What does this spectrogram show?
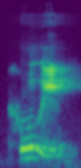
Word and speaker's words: Julie: And Huli, which is how you pronounce Julie, but it's Huli.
